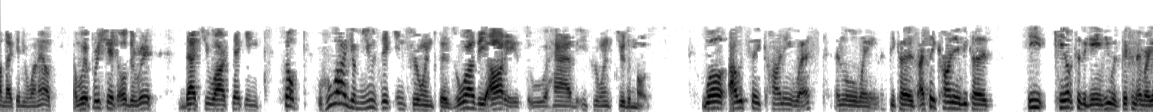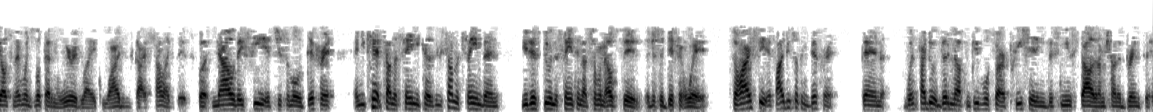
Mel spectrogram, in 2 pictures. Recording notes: On the phone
